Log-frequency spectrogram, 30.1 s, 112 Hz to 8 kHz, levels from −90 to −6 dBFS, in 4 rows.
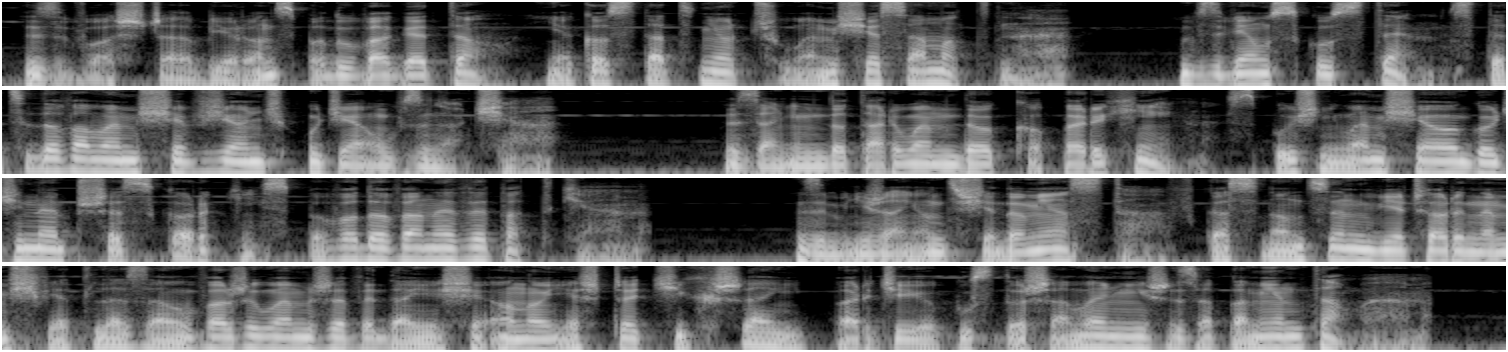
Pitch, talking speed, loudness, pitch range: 100 Hz, 105 wpm, -27 LUFS, 95-110 Hz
